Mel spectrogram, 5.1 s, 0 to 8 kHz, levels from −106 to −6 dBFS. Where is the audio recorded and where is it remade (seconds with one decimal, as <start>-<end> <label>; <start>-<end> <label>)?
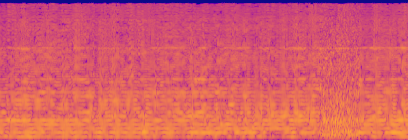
0.0-4.0 remade; 4.0-4.5 recorded; 4.5-5.1 remade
